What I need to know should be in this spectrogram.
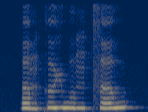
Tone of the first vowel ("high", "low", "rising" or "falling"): low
